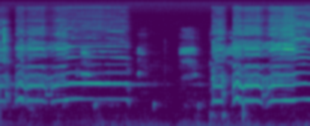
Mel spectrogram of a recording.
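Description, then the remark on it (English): A rooster crows loudly, two long strained cock-a-doodle-doo calls separated by a brief pause, with no voices over them. “Where, where's my chicken? Oh, there it is.”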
